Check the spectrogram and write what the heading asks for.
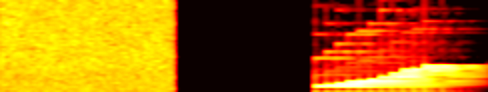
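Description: TV-static hiss sound effect for about a second, cutting off suddenly; after a short silence, a quick upward run of ringing pitched notes, a chime-like flourish.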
